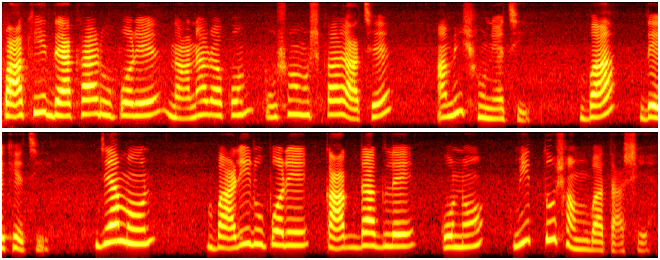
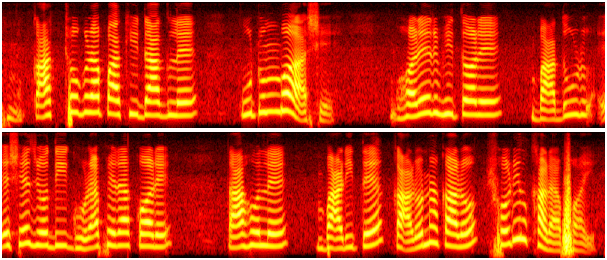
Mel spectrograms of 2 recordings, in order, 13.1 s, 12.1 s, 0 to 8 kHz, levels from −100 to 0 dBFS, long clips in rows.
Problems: constant background noise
